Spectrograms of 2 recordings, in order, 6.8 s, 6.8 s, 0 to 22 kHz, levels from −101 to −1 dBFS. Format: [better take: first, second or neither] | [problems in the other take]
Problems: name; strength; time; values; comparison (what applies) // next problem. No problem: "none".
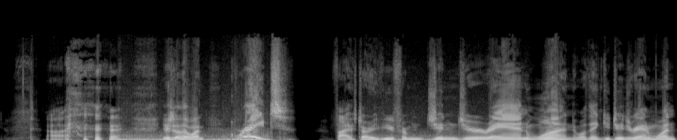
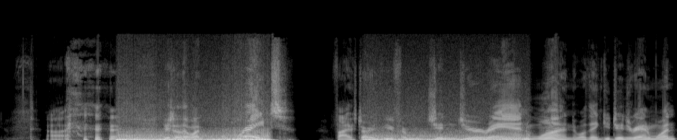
first | wind noise on the microphone; heavy; from 1 to 2.5 s and from 3.5 to 5.5 s; 4 dB below the speech; occasional gusts in the first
